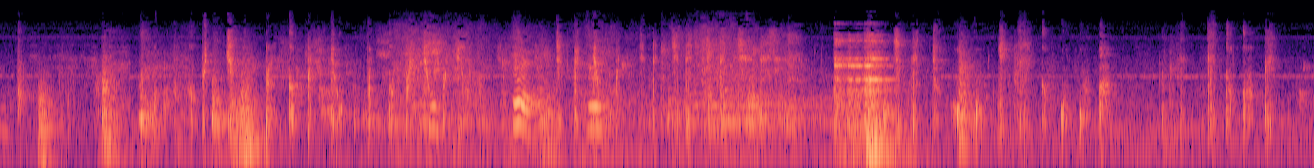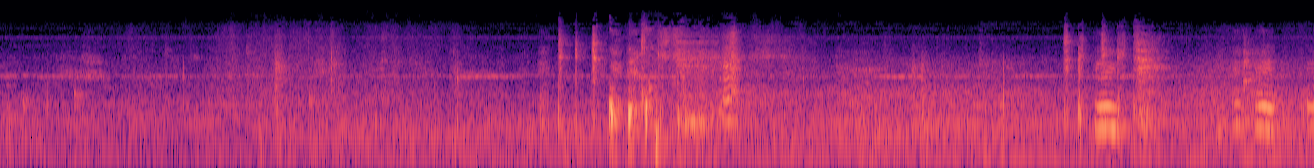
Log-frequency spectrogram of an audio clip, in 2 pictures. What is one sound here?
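A baby girl babbles and coos close by.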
